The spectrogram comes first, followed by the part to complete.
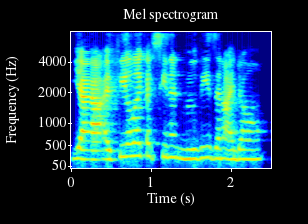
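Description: A woman's voice: medium pitch, brisk, fairly bright tone. A young woman co-hosting a casual chat and reading listener answers aloud, playful and casual with swearing, tired after a long workday. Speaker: podcast co-host.

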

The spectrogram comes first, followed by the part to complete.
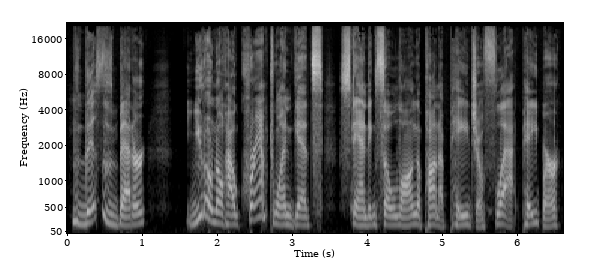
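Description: A woman's voice: fairly low pitch, expressive, unhurried, no echo. An impudent male clown out of a children's book, performed by a woman reader. He is silly and a bit rude, with a cross, sulky edge. The sound is dry and close. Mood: cheeky. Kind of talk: children's storybook character reading.

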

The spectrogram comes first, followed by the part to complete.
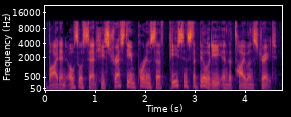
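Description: Male newsreader, lowish voice, scripted bulletin delivery. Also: animated, moderate pace. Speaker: news reader. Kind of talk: scripted news narration.

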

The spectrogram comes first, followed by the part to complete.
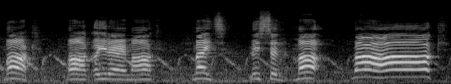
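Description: A man's voice: extremely high pitch, flat delivery, unhurried. A British man acting a hapless, overexcited bloke in a comedy sketch, stammering and insistent. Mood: manic, gleeful.

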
